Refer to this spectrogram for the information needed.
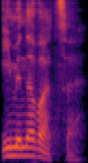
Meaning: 1. to be called 2. passive of именова́ть (imenovátʹ)
- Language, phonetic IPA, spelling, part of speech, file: Russian, [ɪmʲɪnɐˈvat͡sːə], именоваться, verb, Ru-именоваться.ogg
